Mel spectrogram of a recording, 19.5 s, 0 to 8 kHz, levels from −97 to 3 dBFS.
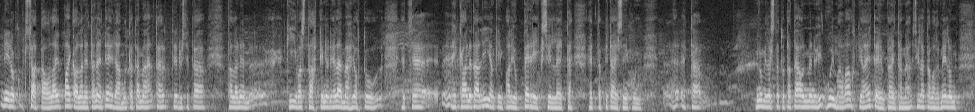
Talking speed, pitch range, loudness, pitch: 135 wpm, 135-155 Hz, -19 LUFS, 145 Hz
